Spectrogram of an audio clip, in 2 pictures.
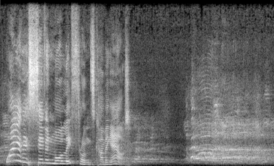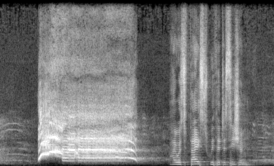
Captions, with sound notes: Why are there seven more leaf frond's coming out? (audience laughing) (screaming) I was faced with a decision.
